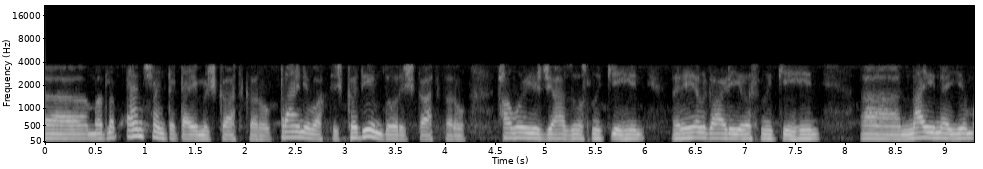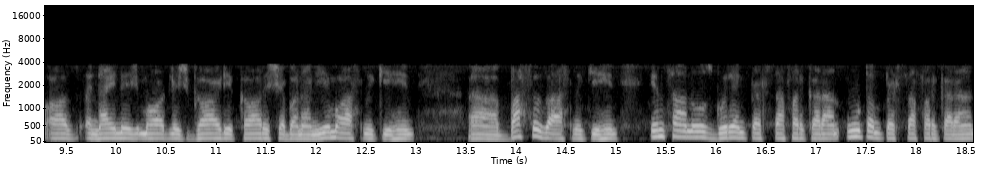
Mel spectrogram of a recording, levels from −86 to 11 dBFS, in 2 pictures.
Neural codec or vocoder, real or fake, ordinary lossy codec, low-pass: codec, 24 kHz, 6 kbps, HILCodec; fake; none; 3.6 kHz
